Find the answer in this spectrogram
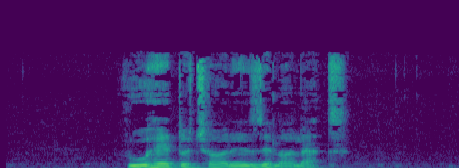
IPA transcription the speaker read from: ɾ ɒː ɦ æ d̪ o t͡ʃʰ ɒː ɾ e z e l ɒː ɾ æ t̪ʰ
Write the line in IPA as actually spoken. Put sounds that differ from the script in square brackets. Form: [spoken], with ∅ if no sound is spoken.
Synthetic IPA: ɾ [uː] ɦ [e] d̪ o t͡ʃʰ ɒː ɾ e z e l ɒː [l] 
